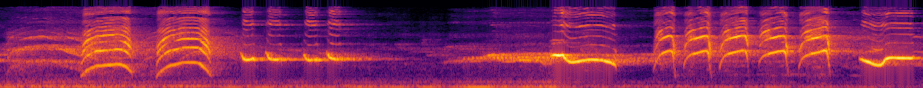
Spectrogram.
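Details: Masked laughingthrush song used to lure other birds into singing: two loud arched whistles, a quick stutter of short notes, a held level tone, then a rhythmic string of six arched whistled notes about two per second.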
